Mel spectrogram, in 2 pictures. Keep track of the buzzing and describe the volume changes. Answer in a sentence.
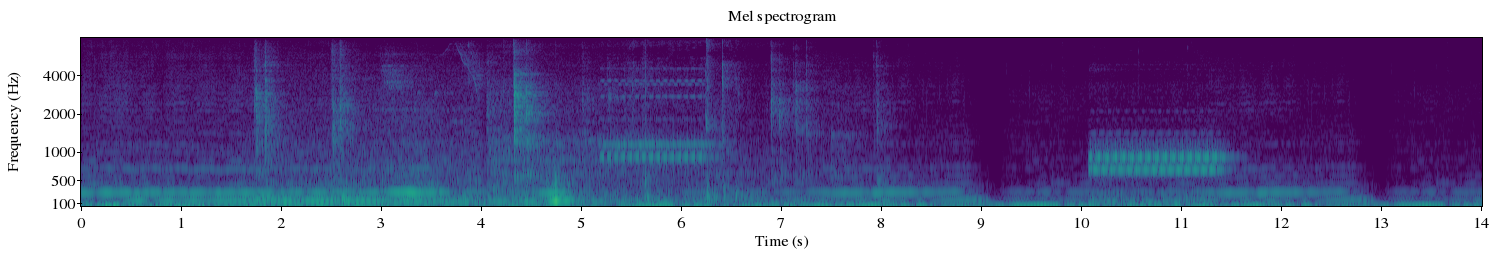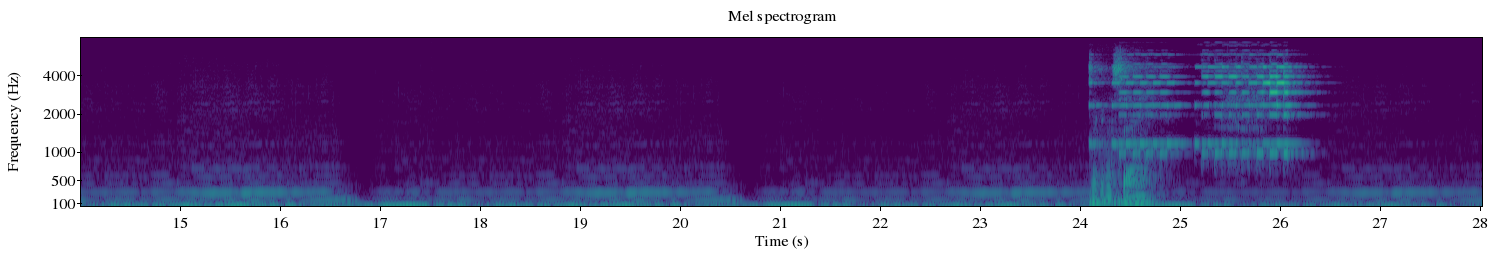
The loudness of the buzzing goes down.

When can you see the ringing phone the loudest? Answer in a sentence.
The volume of the ringing phone peaks at 26 seconds.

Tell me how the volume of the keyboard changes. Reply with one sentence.
The volume of the keyboard goes down.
